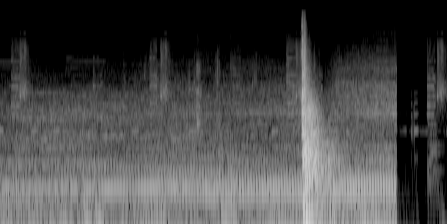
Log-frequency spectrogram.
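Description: A car bonnet slammed shut about three seconds in: one loud metallic bang with a short ringing fade, over a faint steady hum.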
